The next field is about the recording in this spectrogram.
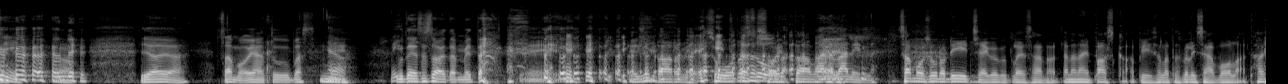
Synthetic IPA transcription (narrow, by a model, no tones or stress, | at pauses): nijoːjoː | sɑmo̰ihɑt̪uːbɑsni | mut̪eisesoit̪ɑmmit̪ænḭ | eisent̪ɑrʋisuːt̪ɑseusːoit̪ːɑːʋɑiʋælilːæ | sɑmoisuːnodiːt͡ʃeikokut̪uleːsɑno̰ːḛt̪ːænænæimpɑskɑ̰ːpiːselːɑt̪ːɑsʋelisæʋolɑ̰t̪hɑ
